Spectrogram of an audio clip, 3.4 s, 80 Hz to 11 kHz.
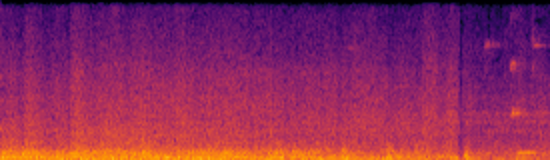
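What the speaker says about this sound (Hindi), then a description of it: "नीचे से हमारी ट्रेन जा रही है" Overnight Tezgam passenger train rolling on rails beneath the M5 motorway near Khanpur, a loud, steady rumble with rhythmic clatter of wheels on track, heard from inside the moving carriage.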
